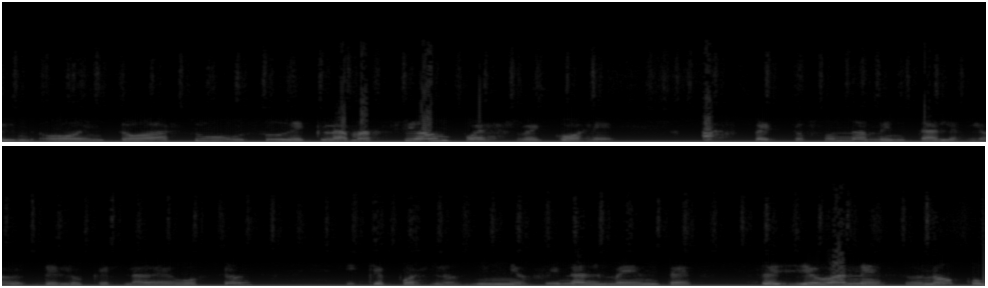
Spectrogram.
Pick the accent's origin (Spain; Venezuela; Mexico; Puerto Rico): Venezuela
